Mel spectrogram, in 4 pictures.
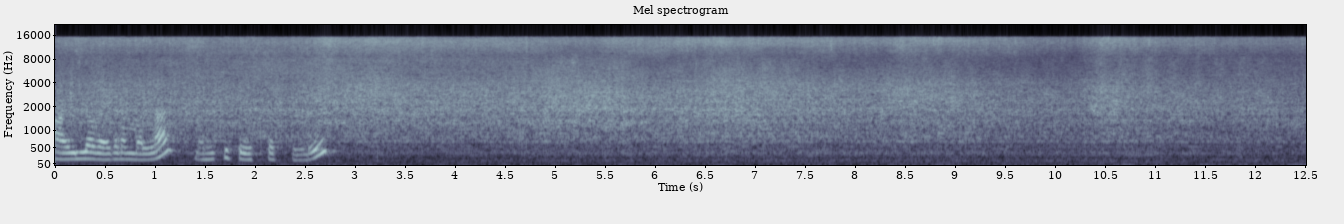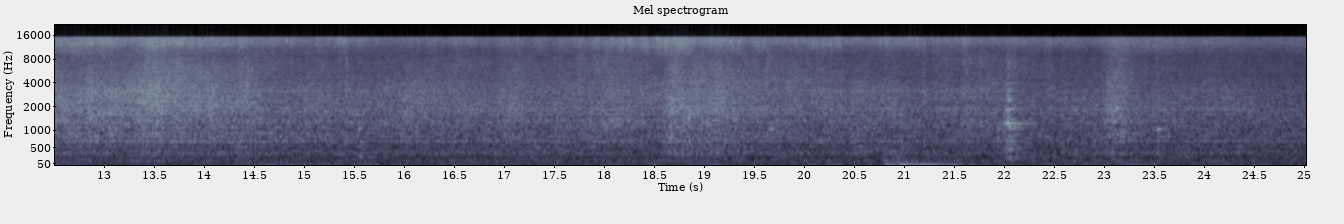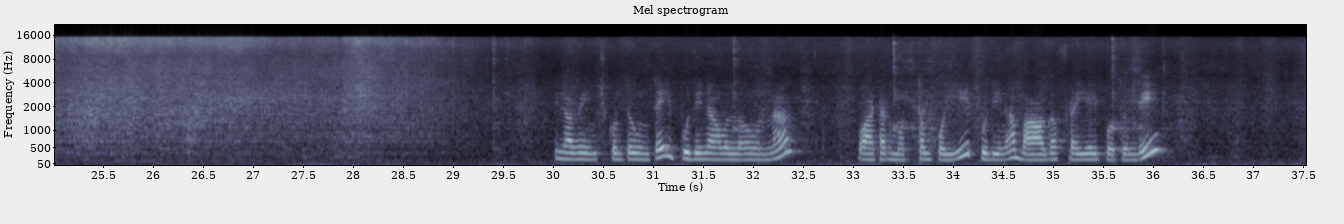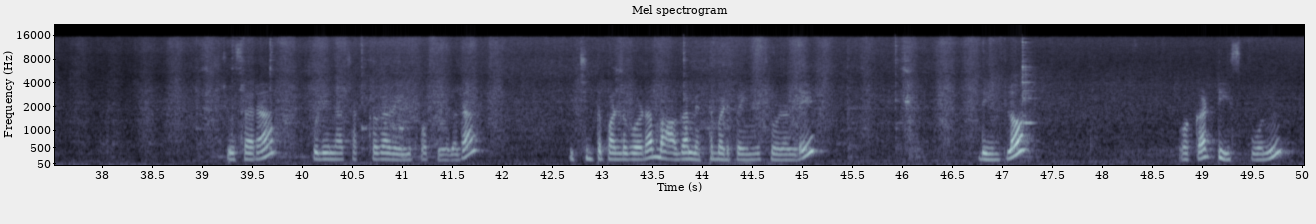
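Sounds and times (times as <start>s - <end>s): leaves sizzling in hot oil: 0.0s - 50.0s
stirring strokes: 35.6s - 47.4s.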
